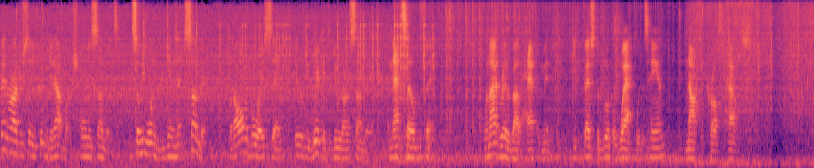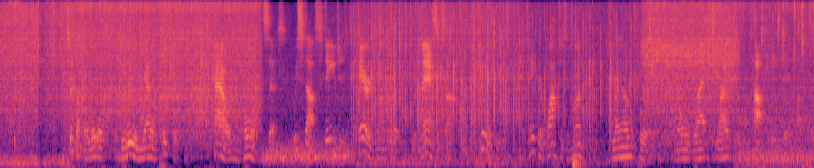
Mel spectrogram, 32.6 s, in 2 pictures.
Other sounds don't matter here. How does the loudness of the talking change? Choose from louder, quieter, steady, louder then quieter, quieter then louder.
quieter.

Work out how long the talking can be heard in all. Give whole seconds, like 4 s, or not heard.
29 s.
